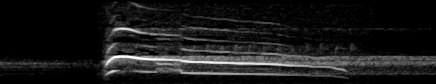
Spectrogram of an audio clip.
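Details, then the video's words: Eagle giving a single loud, clear whistled scream that starts abruptly, holds a high, slightly falling tone for about a second, then drops sharply at the end, with a faint high hiss before and after. "Âm thanh đại bàng || The sound and picture of the Eagle"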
